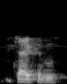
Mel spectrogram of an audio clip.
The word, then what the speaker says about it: Jacomb: Well, most people pronounce it differently. Jacob normally, but Jacob, I've heard it five different ways, so it doesn't really matter too much.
